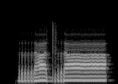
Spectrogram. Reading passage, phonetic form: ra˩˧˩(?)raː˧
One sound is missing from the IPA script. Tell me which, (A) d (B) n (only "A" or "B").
A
